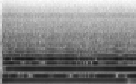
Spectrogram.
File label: Flute, Singin' Flute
